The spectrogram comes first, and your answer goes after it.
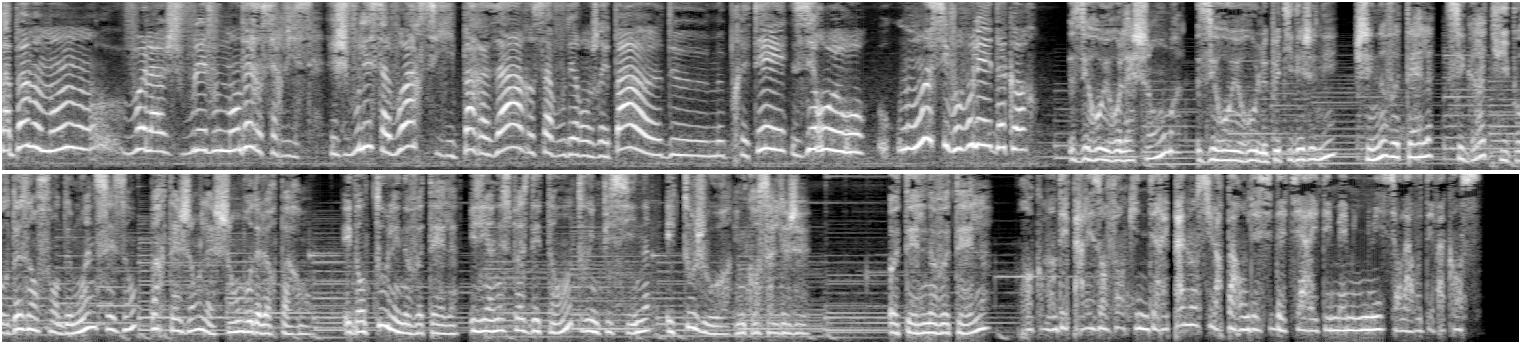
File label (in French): radio chaleureux bienveillant; novotel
